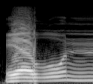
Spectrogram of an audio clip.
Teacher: menahan suara nunnya sepanjang 2 harokat. Maka yadhunnuna jangan langsung yadhunnuna tapi ditahan dulu nunnya yadhunnuna. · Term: gunnah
